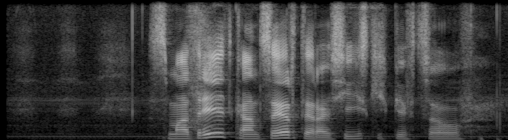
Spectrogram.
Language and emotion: Russian, sad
